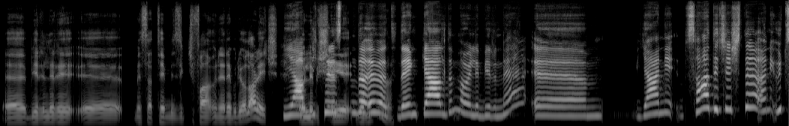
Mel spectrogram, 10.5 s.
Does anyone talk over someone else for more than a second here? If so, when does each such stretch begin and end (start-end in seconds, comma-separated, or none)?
3.8-5.3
